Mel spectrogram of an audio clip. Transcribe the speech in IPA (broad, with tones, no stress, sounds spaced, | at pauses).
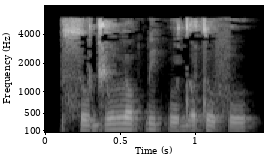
s u˧ d͡ʒ u˦ l o˦ k͡p i˦˨ k͡p u˨˦ d o˦ t u˧ f u˧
